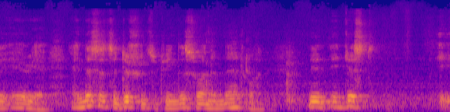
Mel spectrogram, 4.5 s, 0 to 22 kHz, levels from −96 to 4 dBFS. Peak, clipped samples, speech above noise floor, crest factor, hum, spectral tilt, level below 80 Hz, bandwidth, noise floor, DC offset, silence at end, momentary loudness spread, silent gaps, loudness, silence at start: -12 dBFS; under 0.1%; 20 dB; 20 dB; none; -5.5 dB/octave; -58 dBFS; 19.5 kHz; -52 dBFS; under 0.1%; 0 s; 17 LU; none; -32 LUFS; 0 s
